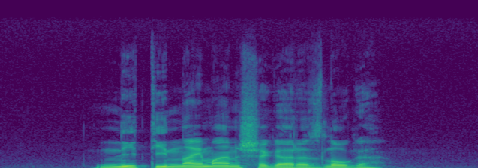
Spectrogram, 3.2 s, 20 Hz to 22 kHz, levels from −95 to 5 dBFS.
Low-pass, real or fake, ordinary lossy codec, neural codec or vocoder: 19.8 kHz; real; none; none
